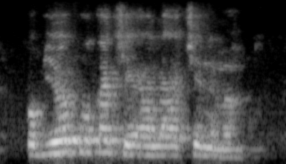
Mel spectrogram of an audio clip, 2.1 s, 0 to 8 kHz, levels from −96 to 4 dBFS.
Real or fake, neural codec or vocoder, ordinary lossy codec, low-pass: real; none; Opus, 32 kbps; 7.2 kHz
